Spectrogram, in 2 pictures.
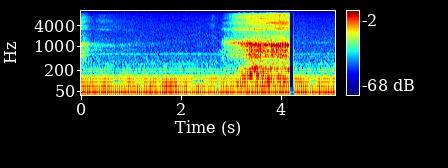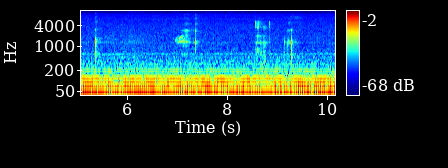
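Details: A single loud, rough snoring breath over steady low room hum, then quiet breathing; sleep snoring recorded with the SnoreLab app.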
